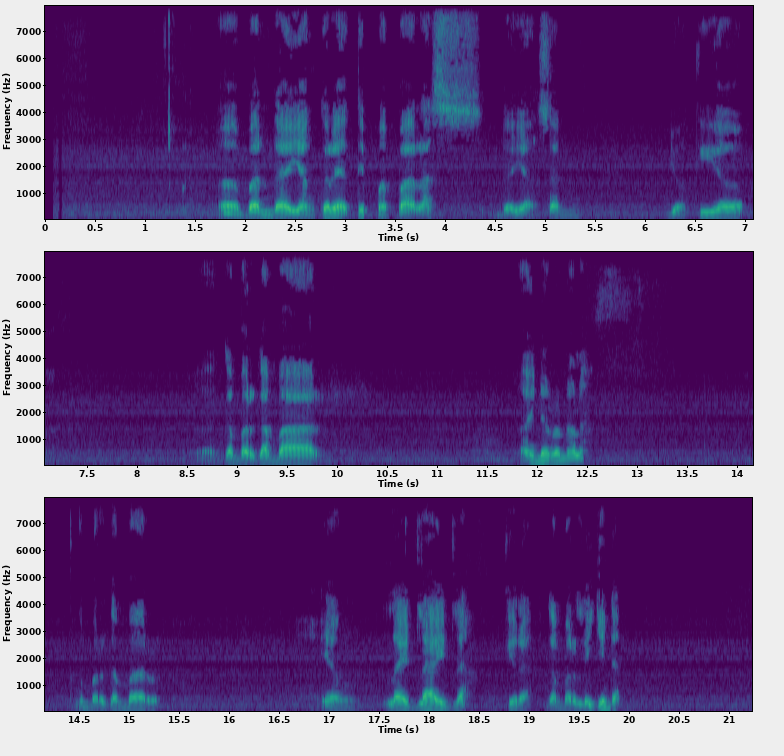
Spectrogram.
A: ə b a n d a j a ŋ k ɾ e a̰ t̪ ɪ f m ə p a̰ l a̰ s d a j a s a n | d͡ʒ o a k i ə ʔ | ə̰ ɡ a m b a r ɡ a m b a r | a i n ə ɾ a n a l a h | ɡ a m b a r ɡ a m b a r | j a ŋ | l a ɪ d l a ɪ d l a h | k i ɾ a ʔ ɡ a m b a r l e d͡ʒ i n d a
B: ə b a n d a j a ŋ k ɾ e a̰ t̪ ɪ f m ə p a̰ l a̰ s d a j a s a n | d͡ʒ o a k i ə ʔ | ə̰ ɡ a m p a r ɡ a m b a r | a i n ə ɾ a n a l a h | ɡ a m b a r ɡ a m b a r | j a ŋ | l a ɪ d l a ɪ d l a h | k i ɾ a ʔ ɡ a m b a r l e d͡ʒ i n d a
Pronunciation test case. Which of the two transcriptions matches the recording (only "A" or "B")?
A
